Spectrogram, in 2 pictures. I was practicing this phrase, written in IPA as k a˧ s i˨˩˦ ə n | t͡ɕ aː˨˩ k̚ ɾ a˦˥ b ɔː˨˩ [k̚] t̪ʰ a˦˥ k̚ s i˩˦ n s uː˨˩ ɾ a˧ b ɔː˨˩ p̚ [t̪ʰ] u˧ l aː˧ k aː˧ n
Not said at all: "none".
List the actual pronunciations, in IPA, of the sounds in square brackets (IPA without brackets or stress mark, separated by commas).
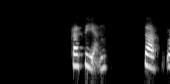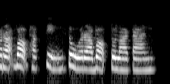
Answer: p̚, t̪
